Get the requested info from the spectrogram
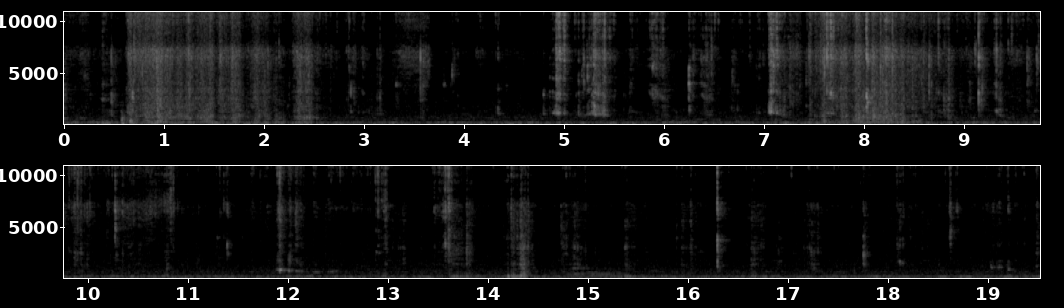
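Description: Popcorn being chewed, with many crisp crunches, and the large plastic bag crinkling as a hand digs into it, loudest about a second in and again around eight seconds.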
